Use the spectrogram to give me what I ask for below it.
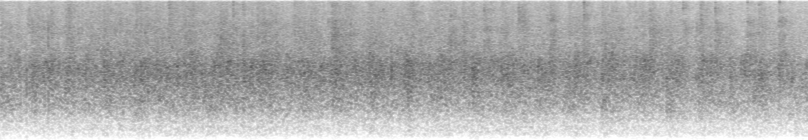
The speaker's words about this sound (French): Clap for Paul and Barnabas. Applaudissez pour Paul et Barnabas.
